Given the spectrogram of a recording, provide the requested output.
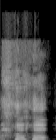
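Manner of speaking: giggling at what's coming; anticipatory chuckle. Real, not acted. Teacher amused by what happens next, chuckling. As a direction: break into a short run of chuckles. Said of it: "I'm laughing because of what's about to happen next".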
